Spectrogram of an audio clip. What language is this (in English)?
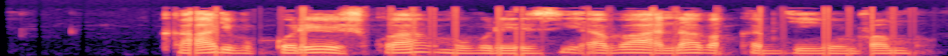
Kinyarwanda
